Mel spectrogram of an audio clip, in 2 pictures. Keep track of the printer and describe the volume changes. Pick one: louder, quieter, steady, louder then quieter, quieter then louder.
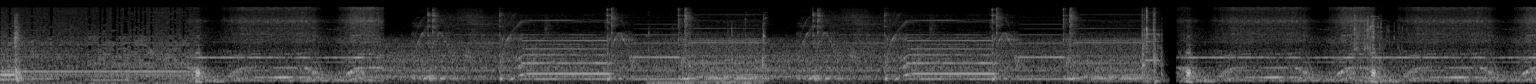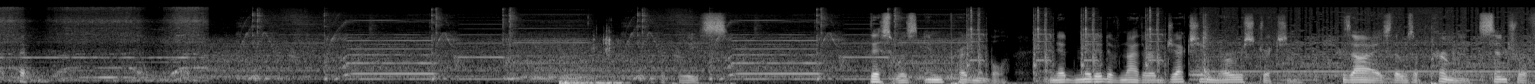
steady.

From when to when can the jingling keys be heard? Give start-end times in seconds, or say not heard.
6.5-7.7, 13.5-14.1, 20.9-21.7.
